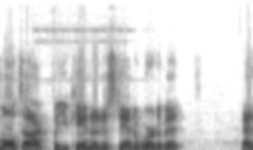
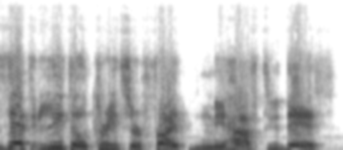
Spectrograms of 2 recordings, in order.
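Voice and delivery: higher put-on accent, aimed French, sounding Romanian; 5 semitones higher than usual. Group taking turns at accents, doing a Yvette impression, sounding Romanian. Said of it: "That's Romanian".

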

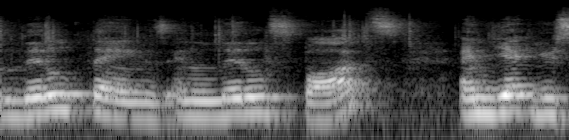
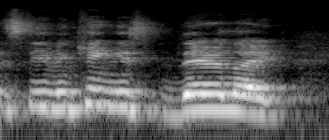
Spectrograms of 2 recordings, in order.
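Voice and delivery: ordinary talk

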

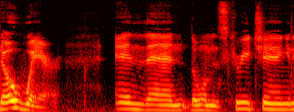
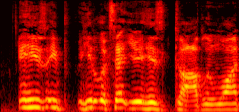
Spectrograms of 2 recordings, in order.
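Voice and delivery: normal talking voice

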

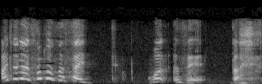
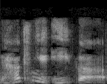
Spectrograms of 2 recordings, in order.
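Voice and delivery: ordinary talk

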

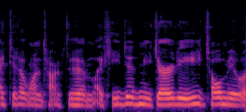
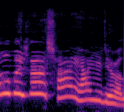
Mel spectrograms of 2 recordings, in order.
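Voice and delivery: super over-the-top, very high-pitched delivery; 14 semitones higher than usual. Retelling answering the ENT's call about biopsy results, retelling over-the-top greeting. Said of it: "Like super over the top".

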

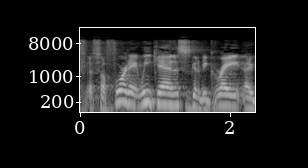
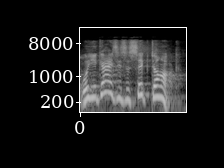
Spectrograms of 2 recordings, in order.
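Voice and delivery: gently lilting, sing-song tone; 11 semitones higher than usual. Retelling what he told them about the panting dog, imitating his lilting tone. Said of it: "he just had that like lilting tone".

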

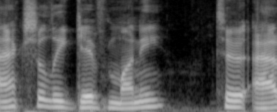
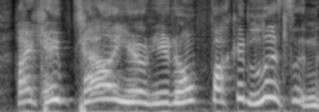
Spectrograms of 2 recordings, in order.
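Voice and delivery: put-on man yelling, higher; 11 semitones higher than usual. Retelling how a man on the corner yelled at a squirrel: imitating a man yelling. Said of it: "he was yelling at a squirrel".

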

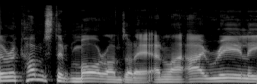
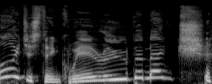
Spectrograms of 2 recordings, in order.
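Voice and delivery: very high, fake Birmingham (Brummy) accent; 10 semitones higher, 4 dB louder than usual. Joining a bit as a 1940s German: put-on Brummy accent. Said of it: "nineteen forties German Brummy".

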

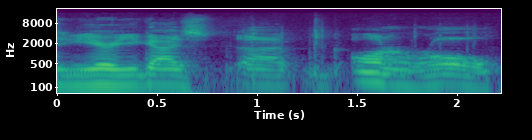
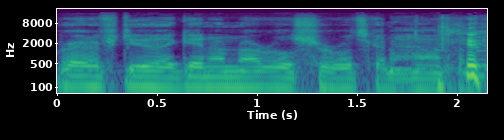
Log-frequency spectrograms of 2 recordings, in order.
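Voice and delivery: low-key, hushed, soft, quiet tone; 2 semitones lower, 3 dB quieter than usual. Retelling a coach's warning to a player after a hard foul: imitating someone speaking quietly. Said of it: "real quietly turned and goes".

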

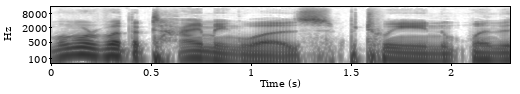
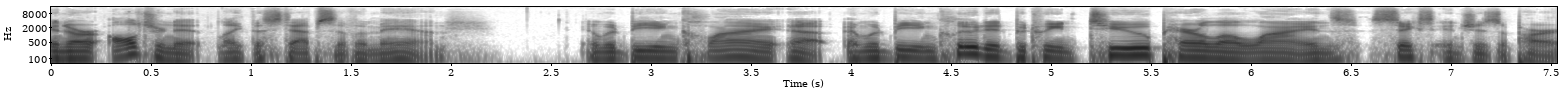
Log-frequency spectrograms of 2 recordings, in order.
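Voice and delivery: ordinary talk

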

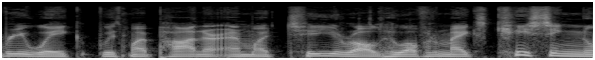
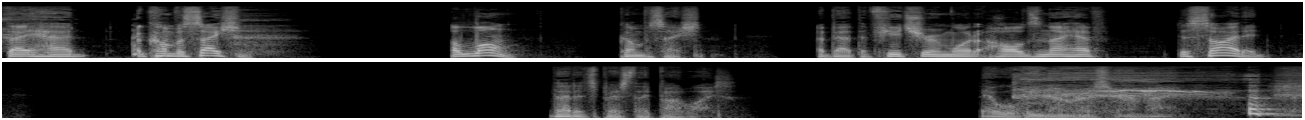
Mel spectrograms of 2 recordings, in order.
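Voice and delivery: swooping, over-dramatic emphasis on random words mid-sentence. Retelling own hosting line, done in William Shatner style. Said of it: "I'm doing an impression of myself".

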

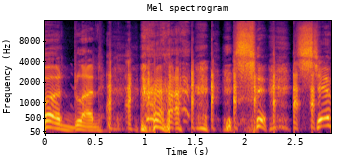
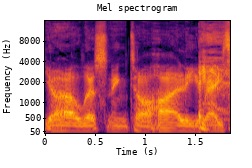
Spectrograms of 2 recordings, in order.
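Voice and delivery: very low, flat, level broken-robot voice; 12 semitones lower, 4 dB quieter than usual. Speaker tries doing someone, sounding like an old robot: Harley Race impression. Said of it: "He's like that. He's sort of like an old robot that's gone a bit wrong".

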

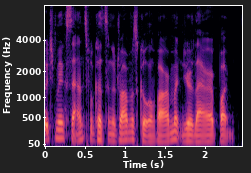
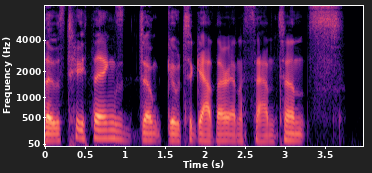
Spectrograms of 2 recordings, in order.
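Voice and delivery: ordinary delivery

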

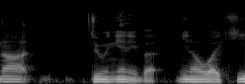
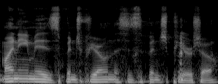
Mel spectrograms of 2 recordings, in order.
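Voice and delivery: rattled off quickly, nasal tone. Asked to go faster and nasalier, doing a fast nasal Ben Shapiro voice. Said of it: "faster and nasalier? ... that's a really good impression".

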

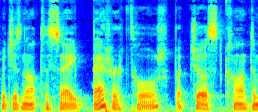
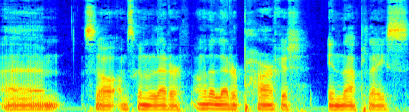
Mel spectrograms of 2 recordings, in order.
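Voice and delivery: ordinary talk

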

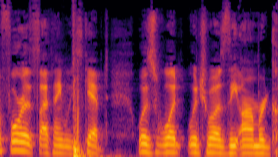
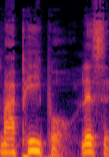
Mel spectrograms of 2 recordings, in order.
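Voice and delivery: breathy put-on voice, quieter; 4 dB quieter than usual. Imitating a line from a movie speech: imitating a breathy voice. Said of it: "has a very s-, breathy voice".

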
